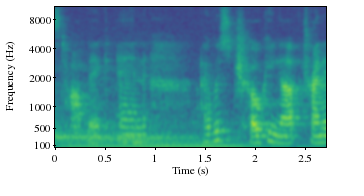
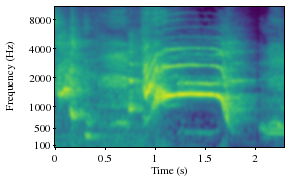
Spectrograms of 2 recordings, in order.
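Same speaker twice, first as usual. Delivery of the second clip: high, loud burst of laughter; shrieking laugh; 9 dB louder than usual. Real, not acted. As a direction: scream with laughter. Reacting to diary line.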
